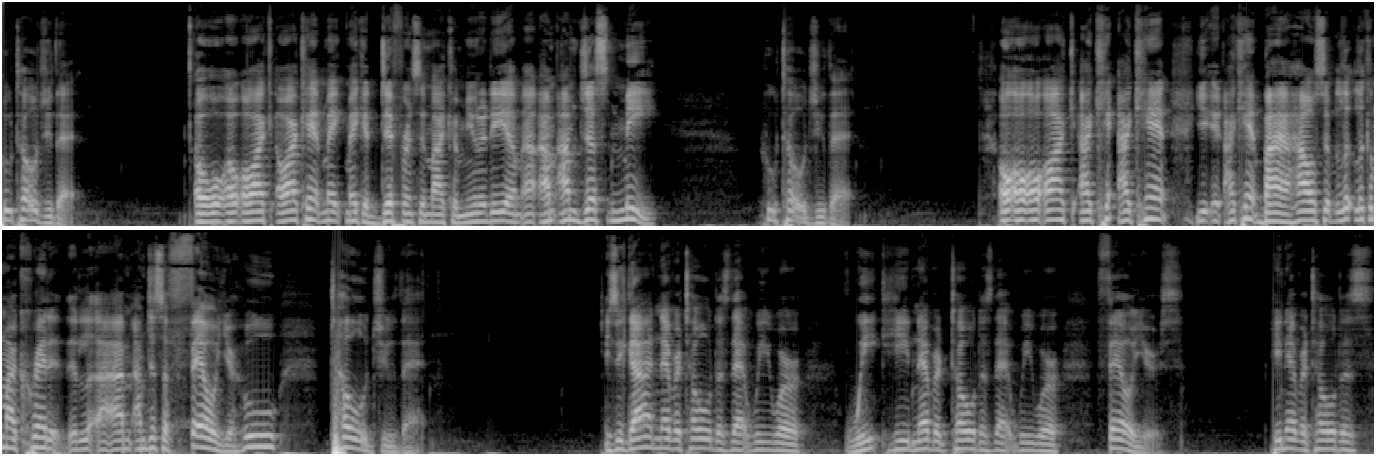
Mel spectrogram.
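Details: Mild, self-reported stuttering in an adult male podcast host, who says it can be heard in his speech.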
